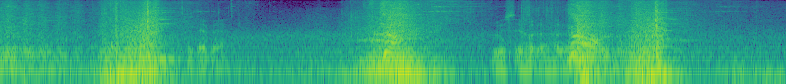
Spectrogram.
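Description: Loud whooshing blows strike.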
